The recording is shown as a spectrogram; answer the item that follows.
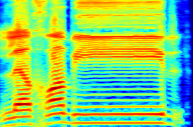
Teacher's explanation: یہاں پر آخر میں را ہے جو کہ باریک پڑھی جائے گی کیونکہ اس سے پہلے یا ساکن ہے. اور وقف میں ویسے تو لخبیرن ہے لیکن وقف میں ہم اس کو ساکن کر دیں گے، لخبیر.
